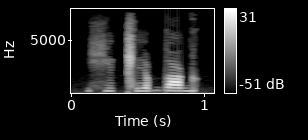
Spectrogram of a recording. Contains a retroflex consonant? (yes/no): no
